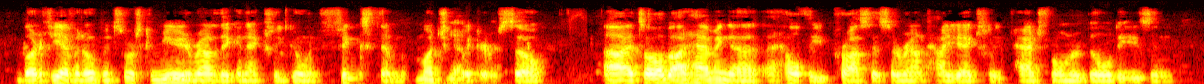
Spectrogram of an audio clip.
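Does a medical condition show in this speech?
No.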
